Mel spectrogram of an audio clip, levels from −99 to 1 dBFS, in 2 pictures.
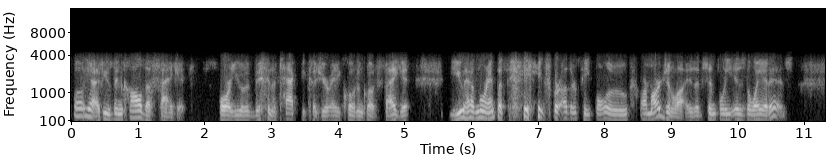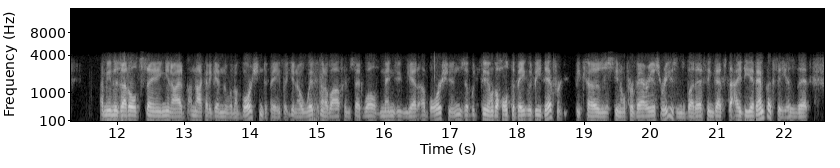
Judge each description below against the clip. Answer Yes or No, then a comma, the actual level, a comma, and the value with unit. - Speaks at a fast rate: Yes, fast, 240 wpm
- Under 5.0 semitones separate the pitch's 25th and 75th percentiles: No, wide, 5.4 semitones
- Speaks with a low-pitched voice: Yes, low, 120 Hz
